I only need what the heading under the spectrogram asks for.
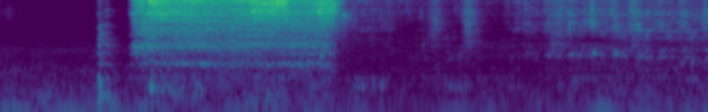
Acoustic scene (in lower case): restroom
